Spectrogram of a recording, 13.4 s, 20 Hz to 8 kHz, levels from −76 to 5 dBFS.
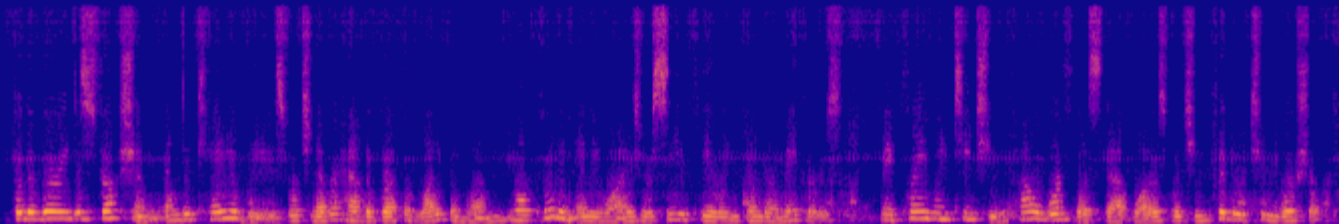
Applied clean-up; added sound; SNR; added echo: neural separator model SepFormer DNS4.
